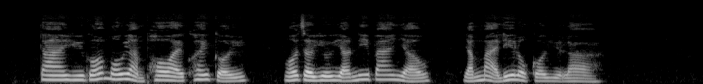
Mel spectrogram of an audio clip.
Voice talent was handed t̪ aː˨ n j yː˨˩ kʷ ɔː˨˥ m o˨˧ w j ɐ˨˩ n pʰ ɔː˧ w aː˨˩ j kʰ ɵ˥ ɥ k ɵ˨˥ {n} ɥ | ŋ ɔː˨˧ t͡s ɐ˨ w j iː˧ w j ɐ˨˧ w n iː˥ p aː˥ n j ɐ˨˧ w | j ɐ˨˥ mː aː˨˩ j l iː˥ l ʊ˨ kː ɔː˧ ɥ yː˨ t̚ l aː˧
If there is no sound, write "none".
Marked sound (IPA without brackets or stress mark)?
none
